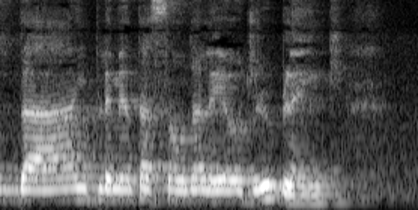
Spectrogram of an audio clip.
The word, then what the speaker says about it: Blanc: implementação da Lei Aldir Blanc melhor Aldir Blanc eu pronuncio como errado é blanquet que se fala e aí é E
